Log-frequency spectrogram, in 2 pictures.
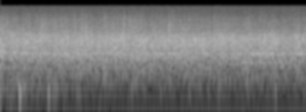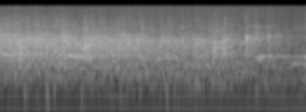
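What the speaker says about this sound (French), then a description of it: "Offrande d'acclamation pour le Seigneur Jésus-Christ." A congregation at an evangelistic crusade applauding in acclamation, sustained dense clapping from a large crowd that stays steady and loud before easing slightly at the end.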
